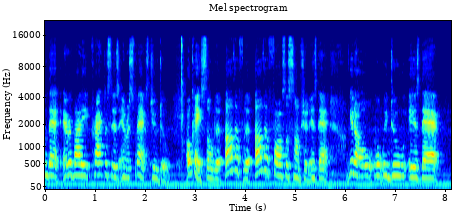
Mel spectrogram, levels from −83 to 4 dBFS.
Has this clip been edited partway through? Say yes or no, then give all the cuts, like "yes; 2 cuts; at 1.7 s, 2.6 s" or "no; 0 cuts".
yes; 4 cuts; at 2.1 s, 4.0 s, 6.0 s, 6.6 s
